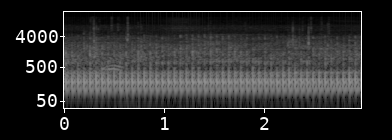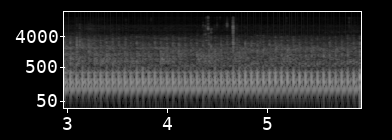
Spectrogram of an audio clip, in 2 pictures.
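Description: A small engine running steadily with a rapid, even chugging pulse. A cat meows faintly about half a second in.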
